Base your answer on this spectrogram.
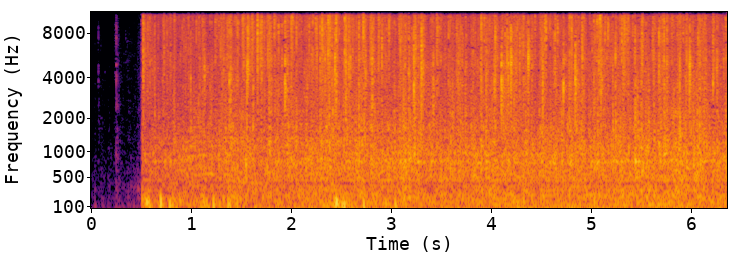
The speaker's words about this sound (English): It's such a great sound, the sound of rain out bush. But for locals in the remote outback community of La Jamanu, it wasn't just water coming from the sky. It was fish, live fish at that.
